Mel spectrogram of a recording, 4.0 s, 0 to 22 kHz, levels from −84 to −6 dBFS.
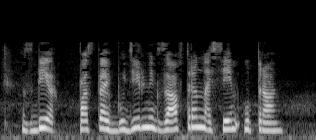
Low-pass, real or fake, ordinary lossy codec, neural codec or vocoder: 7.2 kHz; fake; MP3, 32 kbps; codec, 16 kHz, 4 kbps, X-Codec, HuBERT features, trained on general audio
